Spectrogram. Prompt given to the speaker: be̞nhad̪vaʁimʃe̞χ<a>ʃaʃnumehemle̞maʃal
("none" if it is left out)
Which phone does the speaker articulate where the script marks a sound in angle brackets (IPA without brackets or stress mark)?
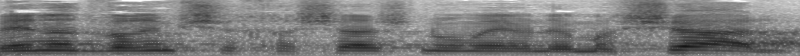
a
